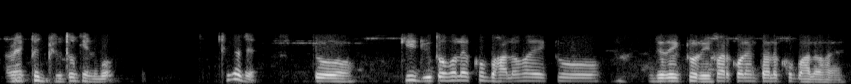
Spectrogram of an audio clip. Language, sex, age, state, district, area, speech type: Bengali, male, 30-45, West Bengal, South 24 Parganas, rural, conversation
